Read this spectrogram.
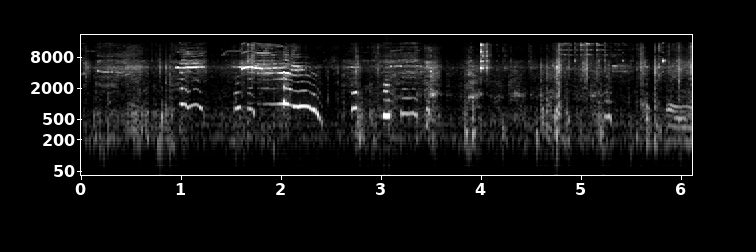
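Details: Siberian Huskies excited on arriving at a dog park: high, wavering whines and yips sliding downward, mixed with people talking nearby.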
